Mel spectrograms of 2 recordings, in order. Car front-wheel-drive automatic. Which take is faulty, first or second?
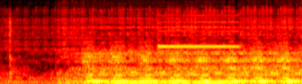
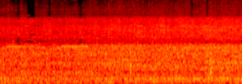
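first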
